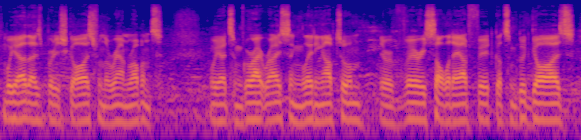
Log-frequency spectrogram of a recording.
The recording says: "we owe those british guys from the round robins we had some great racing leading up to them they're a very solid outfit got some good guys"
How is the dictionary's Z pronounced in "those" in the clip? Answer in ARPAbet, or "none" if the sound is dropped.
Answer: Z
